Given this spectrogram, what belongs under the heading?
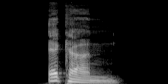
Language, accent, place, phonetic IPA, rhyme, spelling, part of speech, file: German, Germany, Berlin, [ˈɛkɐn], -ɛkɐn, Äckern, noun, De-Äckern.ogg
- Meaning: dative plural of Acker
